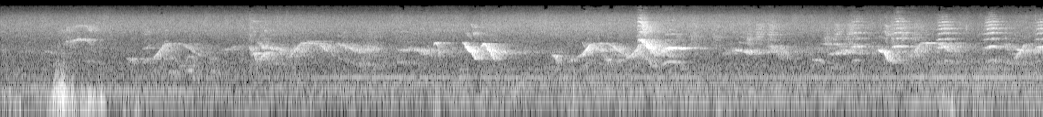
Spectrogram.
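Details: Currawong singing from near a balcony: loud rising and falling whistled phrases with rich, ringing tones repeated through the recording, a few high sharp notes near the end, and a low thump early on.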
